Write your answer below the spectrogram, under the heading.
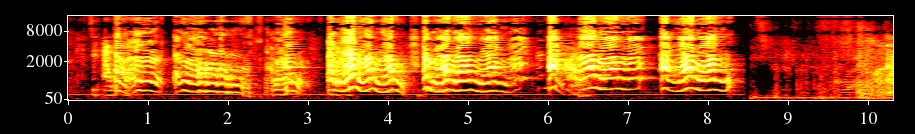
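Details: Chihuahua giving a run of about seven short, wavering howls with a warbling vibrato, each a second or so long with brief gaps. A steady low hum sits beneath, and a rustling noise follows at the end.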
